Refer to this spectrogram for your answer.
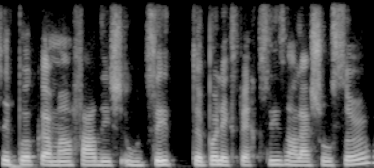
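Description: A woman in a Quebec accent, fairly low in pitch, at a fairly slow pace with fairly even intonation. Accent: Québécois French. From Quebec City, Quebec. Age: 30s. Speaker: shoe designer and entrepreneur. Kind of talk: interview.

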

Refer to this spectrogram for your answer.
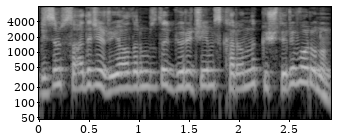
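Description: In a put-on character voice, a man speaks at a very fast pace, shrill and high-pitched, with fairly even intonation.

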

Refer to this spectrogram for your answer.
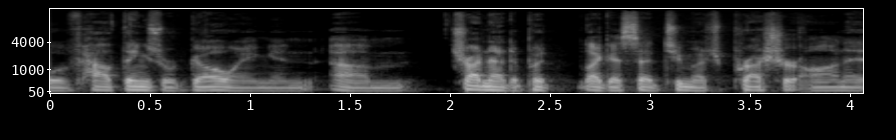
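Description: A man talks in a fairly low voice at a moderate pace. The recording is very clean, with a silent background. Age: 30s. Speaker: franchise owner and actor. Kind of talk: interview.

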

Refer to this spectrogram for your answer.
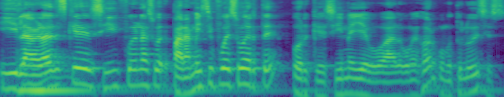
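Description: At a very fast pace and with hardly any pauses, a man speaks in a fairly high pitch. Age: 30s. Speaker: aspiring comedian, podcast host. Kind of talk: casual chat.

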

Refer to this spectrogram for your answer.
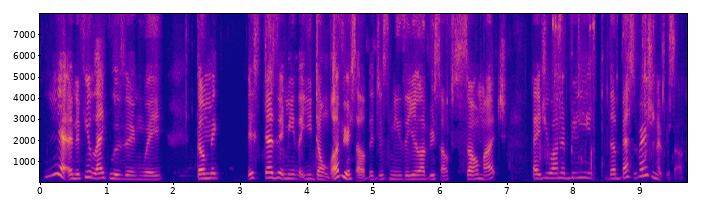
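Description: At a moderate pace, a woman with a normal speaking voice and medium pitch uses lively intonation and big swings in loudness. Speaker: podcast co-host. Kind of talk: casual chat.

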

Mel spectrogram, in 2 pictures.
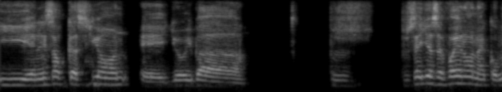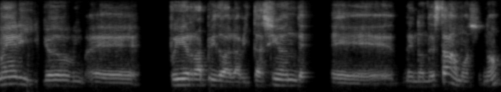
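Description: A man with a Mexican accent speaks at a fairly slow pace. His fairly high voice has a dark, mellow tone. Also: lively intonation. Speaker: podcast co-host. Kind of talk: casual chat.

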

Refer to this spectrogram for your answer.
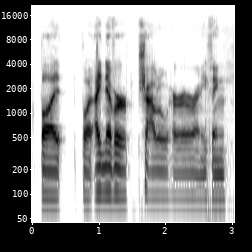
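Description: Recorded very cleanly with a silent background, a man with a Long Island accent speaks at a fairly low pitch. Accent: Long Island New York. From Long Island, New York. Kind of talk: casual live chat answering viewers.

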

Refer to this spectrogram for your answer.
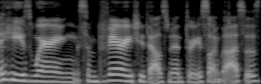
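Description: Talking at a very fast pace over noticeable background noise, a woman uses an animated tone at a medium pitch. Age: 20s. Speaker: podcast host. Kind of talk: casual chat.

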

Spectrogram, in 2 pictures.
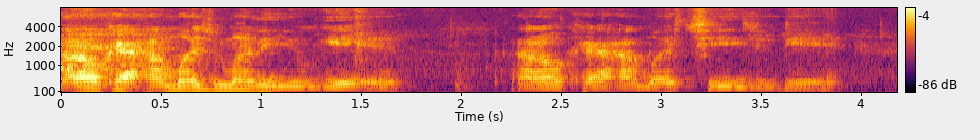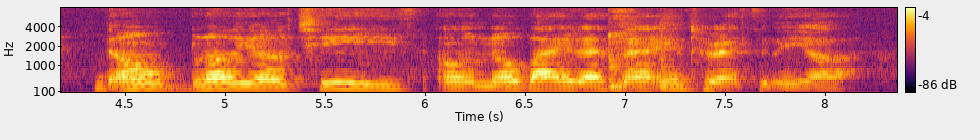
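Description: In a plain, everyday voice, the speaker moves at a moderate pace with ordinary pitch variation. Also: man, fairly high pitch for a man. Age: 20s. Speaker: podcast guest. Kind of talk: casual chat.

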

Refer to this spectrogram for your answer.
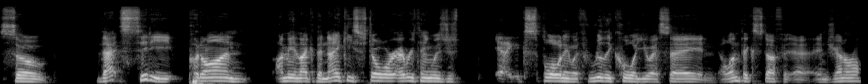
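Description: In an American accent, a man speaks at a moderate pace with ordinary pitch variation and an unremarkable speaking voice. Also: fairly high pitch for a man. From US. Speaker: podcast co-host. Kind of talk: casual podcast discussion.

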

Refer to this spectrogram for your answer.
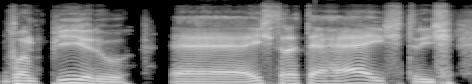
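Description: A man speaks very slowly. His tone is bright and sharp. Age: 20s. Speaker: podcast co-host. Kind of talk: casual chat. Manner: loud.

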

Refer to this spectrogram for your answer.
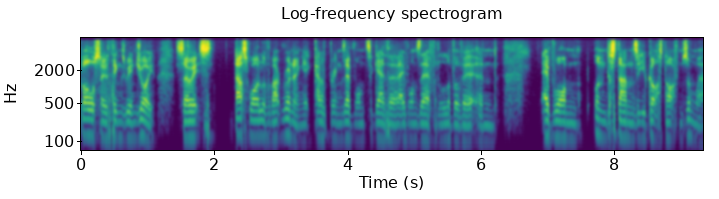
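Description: Speaking with an English accent, a man uses a fairly low pitch and a monotone, flat intonation. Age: 20s. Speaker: mental health advocate and runner. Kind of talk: interview.

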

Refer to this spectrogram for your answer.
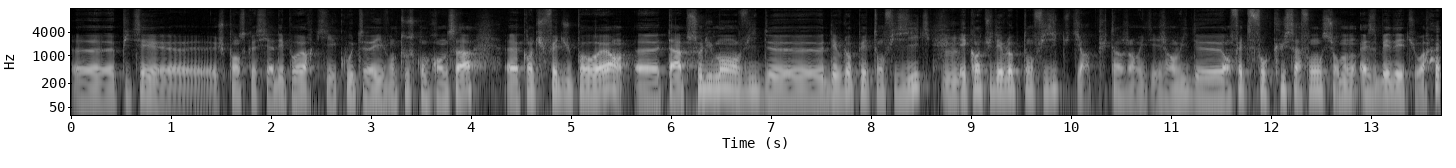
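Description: A man with a dark, mellow tone and medium pitch talks with ordinary pitch variation and hardly any pauses on a very clean recording with a silent background. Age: 20s. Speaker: powerlifter. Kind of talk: casual chat.

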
